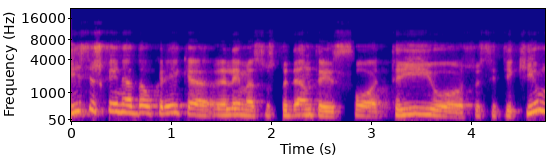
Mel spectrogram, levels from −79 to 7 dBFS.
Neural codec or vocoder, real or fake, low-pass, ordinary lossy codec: vocoder, 44.1 kHz, 128 mel bands every 256 samples, BigVGAN v2; fake; 14.4 kHz; Opus, 64 kbps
